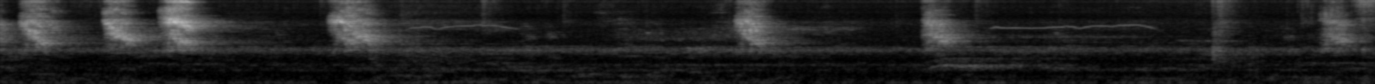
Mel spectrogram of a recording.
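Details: House sparrows feeding their chicks on an early-summer drizzly day: chicks give bursts of harsh, high chirping in irregular spurts, with thin whistled notes from another bird and a low background hum.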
